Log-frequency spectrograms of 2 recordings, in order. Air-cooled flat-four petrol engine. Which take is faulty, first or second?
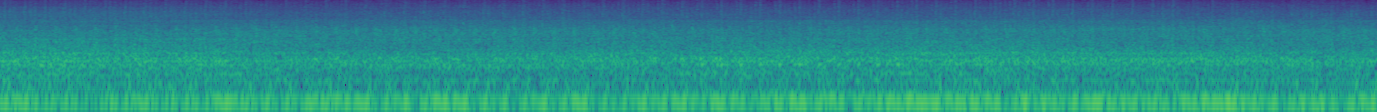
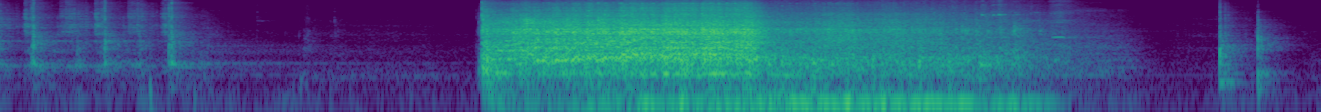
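second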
